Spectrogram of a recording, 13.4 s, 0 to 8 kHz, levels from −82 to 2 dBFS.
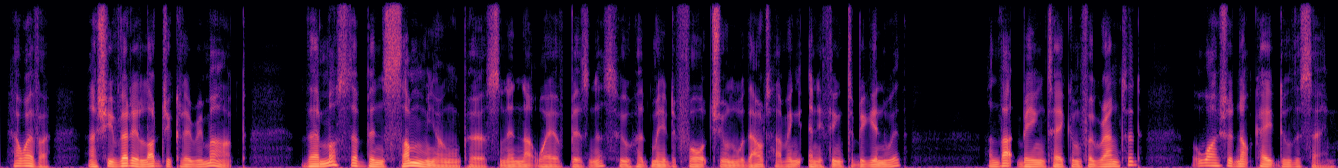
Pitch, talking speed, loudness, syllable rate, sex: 95 Hz, 190 wpm, -21 LUFS, 5.8 syllables/s, male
